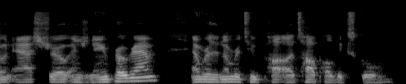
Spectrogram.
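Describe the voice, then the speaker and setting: This man talks at a very fast pace with a medium pitch. His pitch varies in an ordinary way against a quiet background. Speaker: cadet presenting at academy info session. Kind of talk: informational presentation. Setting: video call. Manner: casual, many fillers.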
